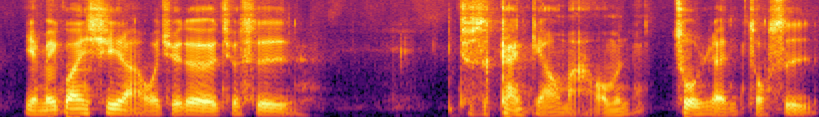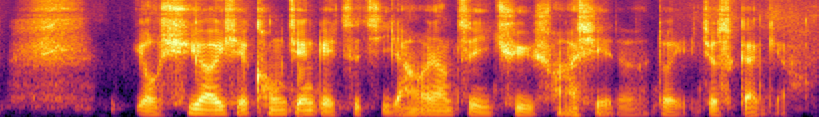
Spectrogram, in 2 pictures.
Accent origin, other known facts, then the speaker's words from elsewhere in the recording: Taiwan; 我们台湾人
